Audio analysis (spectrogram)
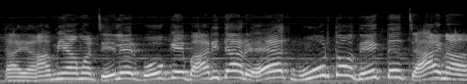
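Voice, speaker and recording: A woman's voice: high-pitched, lively intonation, moderate pace, a little mellow, faint music behind. A woman voicing a scheming, bossy older mother-in-law in a village cartoon, with a scolding, imperious manner. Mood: pleading. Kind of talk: cartoon fairy-tale voice acting.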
